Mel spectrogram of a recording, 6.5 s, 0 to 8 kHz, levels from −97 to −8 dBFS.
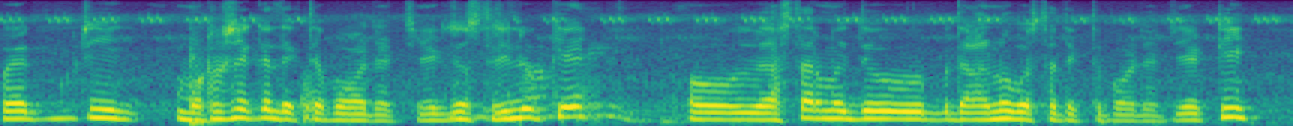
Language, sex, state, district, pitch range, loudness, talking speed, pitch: Bengali, male, Assam, Hailakandi, 160-190 Hz, -13 LUFS, 165 wpm, 170 Hz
